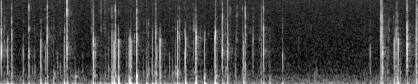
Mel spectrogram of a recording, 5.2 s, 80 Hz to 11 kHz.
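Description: Fingertips press and tap the rubbery keys of a small black plastic Elgato Stream Deck, a hollow device held in both hands above a Zoom H6 recorder, while the hands squeeze its casing. A rapid, uneven run of short, dry clicks and taps is heard, with thumpy low body and bright ticks that stop instantly. The tapping thins to soft rustling around the fourth second before a final burst of clicks.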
